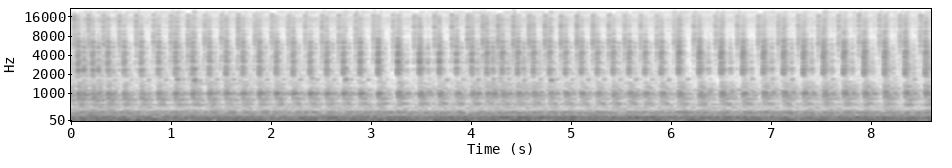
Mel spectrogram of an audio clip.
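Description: Fast, even ticking knock, about five or six a second, steady throughout over a low flow rumble: the meter is knocking.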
